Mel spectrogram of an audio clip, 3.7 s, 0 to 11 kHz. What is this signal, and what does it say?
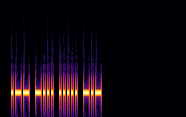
Morse code, heard as a keyed tone, about 29 wpm, 700 Hz. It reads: WB5K
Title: K1USN SST QSO Practice - 30wpm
